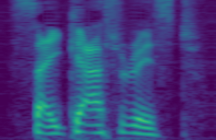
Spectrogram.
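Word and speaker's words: psychiatrist: इसी तरह से यहां पर देखिए साइकियाट्रिस्ट, इसमें यहां पर एस से पहले पी है,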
